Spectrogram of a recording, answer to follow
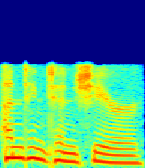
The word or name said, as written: Huntingdonshire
